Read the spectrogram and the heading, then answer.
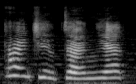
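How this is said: It is said with a sassy attitude.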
